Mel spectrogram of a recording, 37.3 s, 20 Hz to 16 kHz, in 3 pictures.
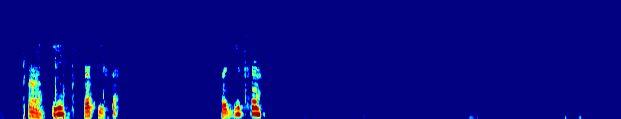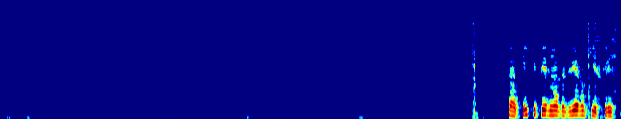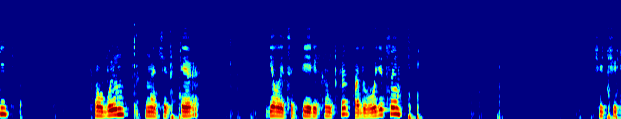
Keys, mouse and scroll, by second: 0.3 a, 1.1 i, 2.1-21.8 drag, 25.5-27.5 middle drag, 28.2 r, 29.9-32.0 middle drag, 33.0 g, 35.0-36.3 middle drag, 37.0 r.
